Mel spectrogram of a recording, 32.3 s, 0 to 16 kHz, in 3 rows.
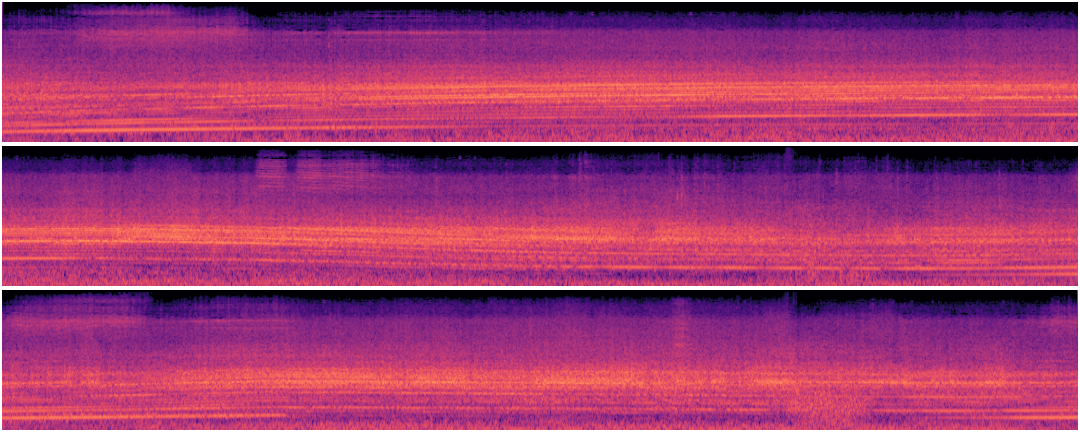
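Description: Nanrobot LS7+ electric scooter's hub motors whining while riding at speed. The pitch climbs for about the first twelve seconds as it speeds up, then sinks, and a second, lower whine rises briefly about twenty seconds in. Steady wind rush runs underneath.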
